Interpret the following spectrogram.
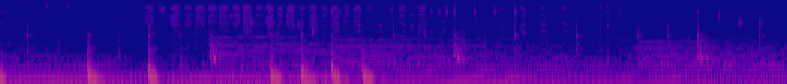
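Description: Black felt-tip marker drawing strokes on paper, over background music with a beat.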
